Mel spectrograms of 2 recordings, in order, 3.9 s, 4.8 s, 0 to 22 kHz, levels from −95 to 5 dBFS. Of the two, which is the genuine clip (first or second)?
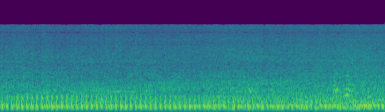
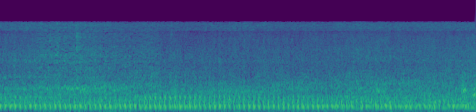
first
